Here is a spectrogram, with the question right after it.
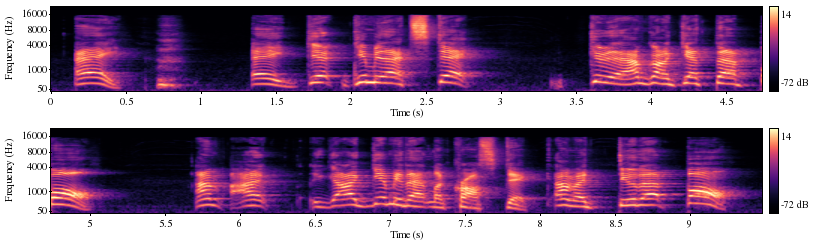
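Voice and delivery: drawn-out Northeastern lacrosse-bro accent. Showing off a new impression they've been working on: lacrosse player accent. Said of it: "This is my lacrosse accent".

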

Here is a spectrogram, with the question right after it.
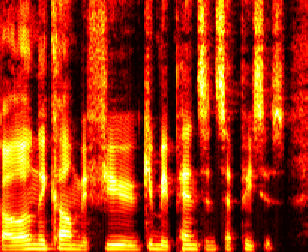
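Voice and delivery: put-on Portuguese accent. Imagining Bruno's conversation in his ear, put-on accent as Bruno. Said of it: "And nice accent there".

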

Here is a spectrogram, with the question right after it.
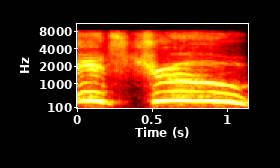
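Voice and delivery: shouting. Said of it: "I'm yelling".

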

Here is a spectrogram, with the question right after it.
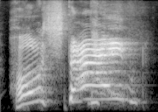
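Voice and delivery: very high, loud shriek. Screaming a name, "Holstein" screamed like Hitler. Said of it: "I just like to scream it like Hitler would say it".

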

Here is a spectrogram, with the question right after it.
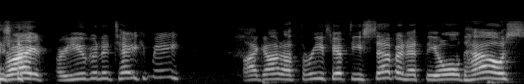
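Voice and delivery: squeaky, very high grandmother voice. Joining in on a retold talk with a grandma: imitating Nana. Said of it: "Hey, Nana, how's it going?".

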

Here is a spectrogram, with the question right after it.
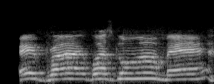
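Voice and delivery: high, put-on, friendly North Carolina Southern accent. Asked to say something in a good North Carolina southern accent, speaker greets Brian. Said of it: "say something using a good North Carolina southern accent".

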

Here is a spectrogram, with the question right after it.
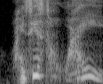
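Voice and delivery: hushed, barely voiced whisper under the breath. Retelling what the wife said while sitting there, whispering under her breath. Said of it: "Like whispering under her breath".

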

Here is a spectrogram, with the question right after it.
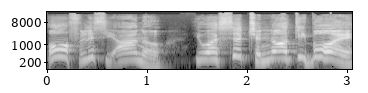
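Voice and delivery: high, loud put-on Dutch accent, pitch way up. Joking about a wig-and-accent disguise for a tour, speaking in a dutch accent. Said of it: "Use a nice Dutch accent".

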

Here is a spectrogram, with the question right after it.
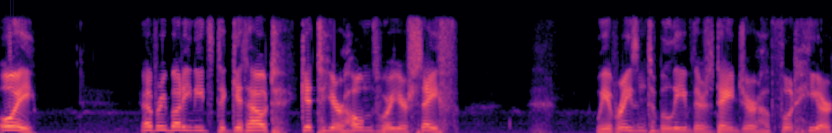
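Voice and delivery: mild high-pitched bellowing. Standing up on top of the bar, a man addresses everyone, bellowing. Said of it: "He stands up and he bellows".

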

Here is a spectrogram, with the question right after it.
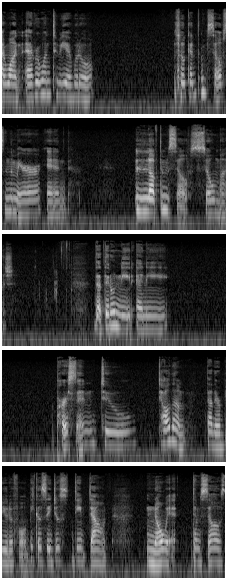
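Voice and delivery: tearful, crying, speaking through tears. Sharing a very emotional moment, speaking while crying. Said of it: "I'm sure you can tell I'm crying".

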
